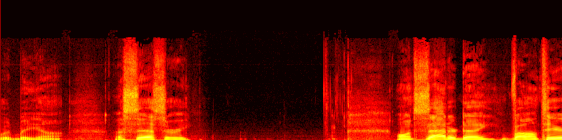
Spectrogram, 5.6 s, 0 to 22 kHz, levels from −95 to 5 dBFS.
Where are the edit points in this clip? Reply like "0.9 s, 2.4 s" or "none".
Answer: 3.9 s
